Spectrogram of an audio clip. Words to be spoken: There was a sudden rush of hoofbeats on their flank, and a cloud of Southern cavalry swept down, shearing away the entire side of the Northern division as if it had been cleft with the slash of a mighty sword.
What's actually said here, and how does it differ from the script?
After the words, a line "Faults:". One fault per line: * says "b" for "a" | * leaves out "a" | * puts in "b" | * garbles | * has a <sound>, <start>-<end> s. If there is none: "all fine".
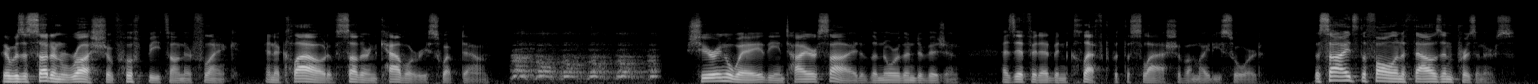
There was a sudden rush of hoofbeats on their flank, and a cloud of Southern cavalry swept down, shearing away the entire side of the Northern division as if it had been cleft with the slash of a mighty sword. Besides the fallen a thousand prisoners
Faults:
* has a bark, 5.1-6.6 s
* puts in "Besides the fallen a thousand prisoners"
